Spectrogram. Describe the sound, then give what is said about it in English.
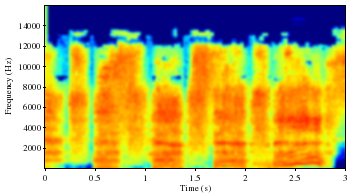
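A voice imitates a woman panting heavily as she grabs a sword, with four loud, breathy, voiced gasps in quick succession, each swelling in pitch and then falling away, with no other sounds. “And she grabs it and she starts panting heavily.”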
